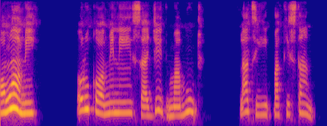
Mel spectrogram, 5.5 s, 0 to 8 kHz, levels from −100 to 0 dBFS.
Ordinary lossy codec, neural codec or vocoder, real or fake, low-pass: none; codec, 16 kHz, 16 kbps, FunCodec, trained on LibriTTS, 50 frames a second; fake; none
